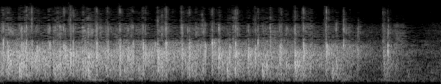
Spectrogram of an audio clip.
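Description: A room full of people at a conservation talk applauding steadily, dense overlapping claps that hold strong and then taper off toward the end.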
